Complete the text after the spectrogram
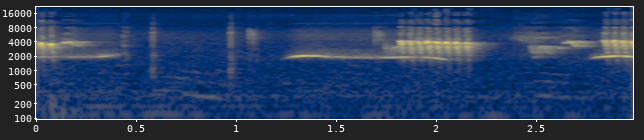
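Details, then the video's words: Ngentir singing from a female prinia: a long clear whistle slides into a dense buzzing rattle, with a quieter gap between phrases and faint low background noise. "perjak betina full ngentir"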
